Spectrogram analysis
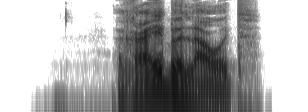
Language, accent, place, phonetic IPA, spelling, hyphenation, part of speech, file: German, Germany, Berlin, [ˈʁaɪ̯bəˌlaʊ̯t], Reibelaut, Rei‧be‧laut, noun, De-Reibelaut.ogg
- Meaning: fricative consonant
